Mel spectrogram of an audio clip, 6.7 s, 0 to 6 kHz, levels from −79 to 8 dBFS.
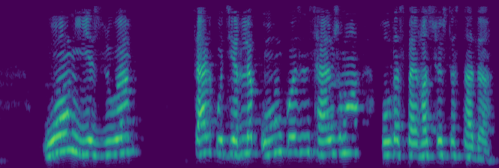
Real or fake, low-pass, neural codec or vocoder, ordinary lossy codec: real; 5.4 kHz; none; MP3, 32 kbps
